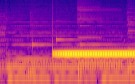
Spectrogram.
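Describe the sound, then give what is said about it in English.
A telephone sounds with a loud, steady electronic tone that switches on partway through and holds without a break over a low background hum. No one speaks. “Now the phone's just ringing over and over.”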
